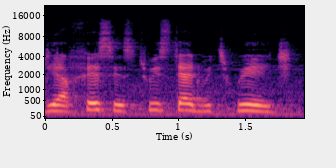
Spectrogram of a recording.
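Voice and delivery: usual speaking voice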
